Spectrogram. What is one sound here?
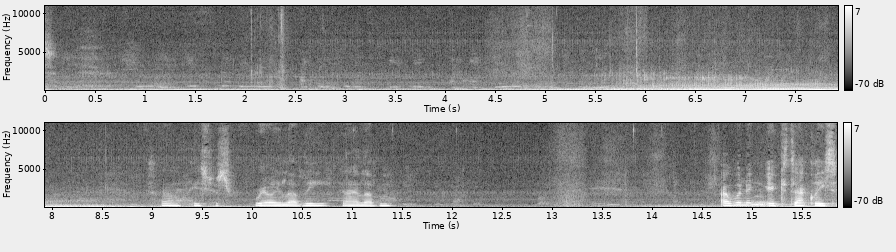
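A toy rustles and bumps against a quilt.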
